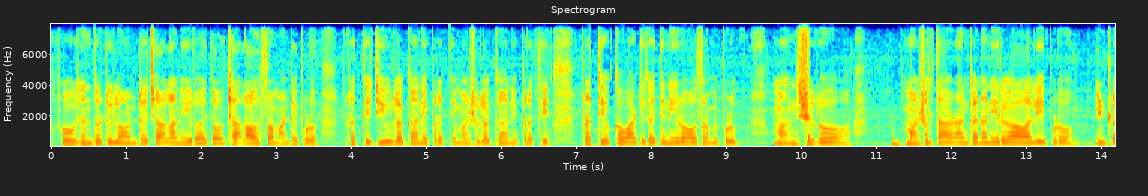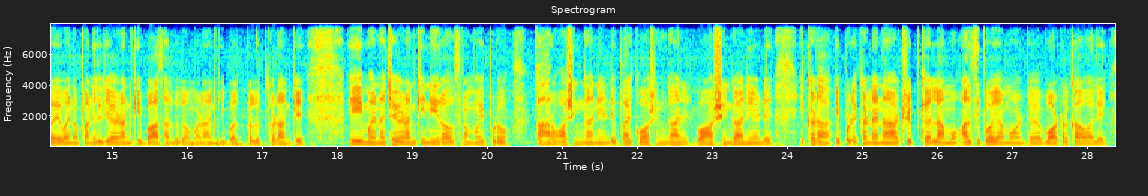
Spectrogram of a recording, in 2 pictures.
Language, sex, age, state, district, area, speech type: Telugu, male, 18-30, Telangana, Ranga Reddy, urban, spontaneous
